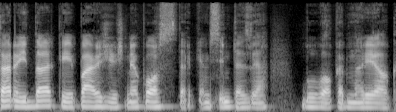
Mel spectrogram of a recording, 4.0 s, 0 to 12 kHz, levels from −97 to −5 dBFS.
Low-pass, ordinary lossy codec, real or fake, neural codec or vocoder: 10.8 kHz; AAC, 64 kbps; fake; codec, 44.1 kHz, 1.7 kbps, Pupu-Codec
